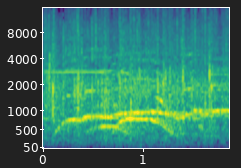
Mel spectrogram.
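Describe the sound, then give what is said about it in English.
A crowd claps steadily throughout, a dense, even wash of applause, with a thin sustained tone gliding up and then leveling out over it. “So we applaud you for that.”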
